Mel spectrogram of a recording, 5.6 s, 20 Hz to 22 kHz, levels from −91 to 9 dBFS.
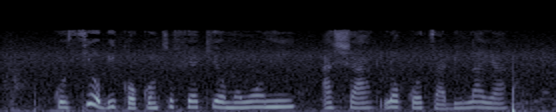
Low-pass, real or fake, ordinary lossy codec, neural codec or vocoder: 7.2 kHz; real; MP3, 64 kbps; none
